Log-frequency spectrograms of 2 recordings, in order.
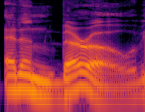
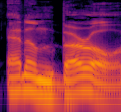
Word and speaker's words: Edinburgh: Ich hätte es jetzt fast wieder Edinburgh ausgesprochen, aber es heißt Edinburgh, wie ihr mich dann gleich verbessert habt auf Instagram, ihr Schluris, Edinburgh.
